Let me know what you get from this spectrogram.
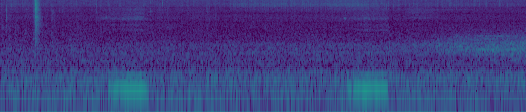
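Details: Mari, a sleeping Shiba Inu, snoring softly; two low, rumbling snores about three and a half seconds apart in a quiet room, with a faint click early on.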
